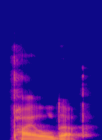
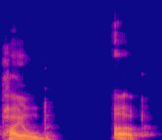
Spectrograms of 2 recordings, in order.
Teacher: Now let's change the phrasal verb pile up into an adjective, piled up. We have the d sound for the ed. Link the sounds, piled up. Pronounce it like one word, not piled up, but piled up.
